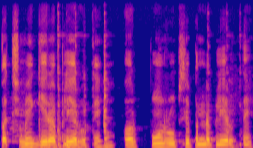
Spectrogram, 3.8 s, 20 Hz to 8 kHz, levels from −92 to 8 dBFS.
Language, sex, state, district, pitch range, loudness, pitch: Hindi, male, Uttar Pradesh, Hamirpur, 135-145 Hz, -16 LUFS, 140 Hz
